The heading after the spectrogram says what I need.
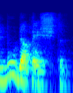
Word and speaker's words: Budapest: Attenzione, si legge Budapest.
